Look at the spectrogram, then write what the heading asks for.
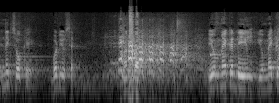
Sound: laughter

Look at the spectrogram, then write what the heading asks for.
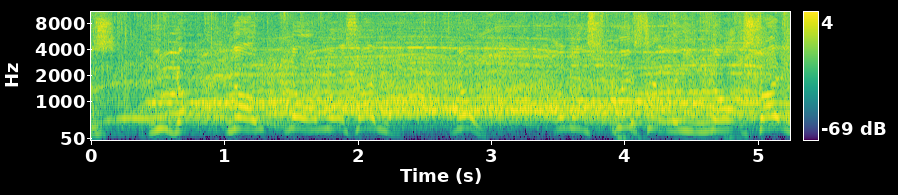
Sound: audience laughing, cheering

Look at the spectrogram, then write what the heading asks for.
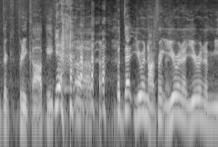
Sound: laughs

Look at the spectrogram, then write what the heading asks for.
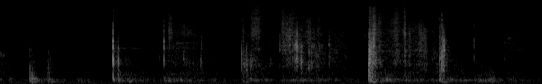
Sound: paper rustling

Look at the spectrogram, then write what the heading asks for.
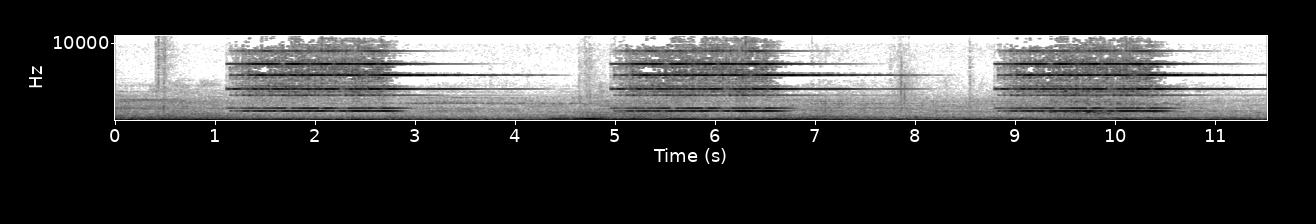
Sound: phone rings

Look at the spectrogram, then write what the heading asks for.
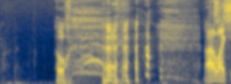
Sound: chuckles

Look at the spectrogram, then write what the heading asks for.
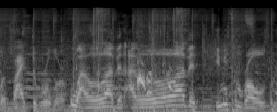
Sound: coughs

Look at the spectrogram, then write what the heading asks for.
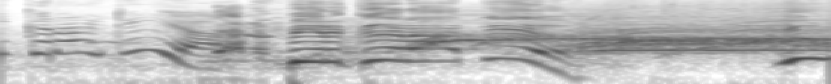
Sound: cheering, applause

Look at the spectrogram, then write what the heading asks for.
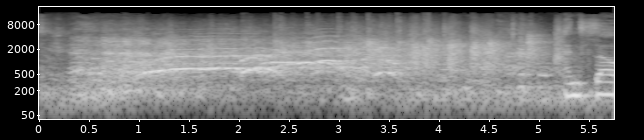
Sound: audience cheering

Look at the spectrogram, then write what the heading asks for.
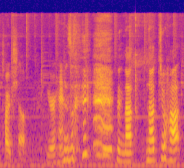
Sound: laughs

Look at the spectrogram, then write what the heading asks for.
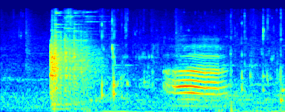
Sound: fork clattering

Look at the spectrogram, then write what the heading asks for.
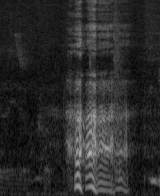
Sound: laughs

